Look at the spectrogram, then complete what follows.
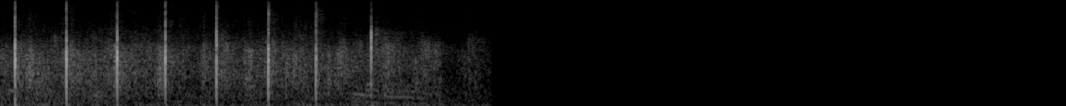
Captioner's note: applause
